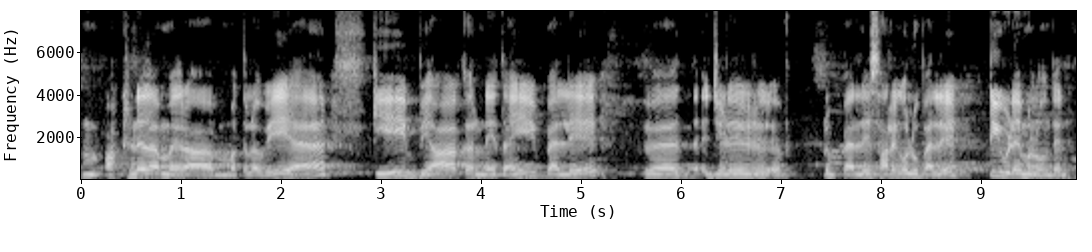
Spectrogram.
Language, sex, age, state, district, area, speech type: Dogri, male, 30-45, Jammu and Kashmir, Jammu, rural, spontaneous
